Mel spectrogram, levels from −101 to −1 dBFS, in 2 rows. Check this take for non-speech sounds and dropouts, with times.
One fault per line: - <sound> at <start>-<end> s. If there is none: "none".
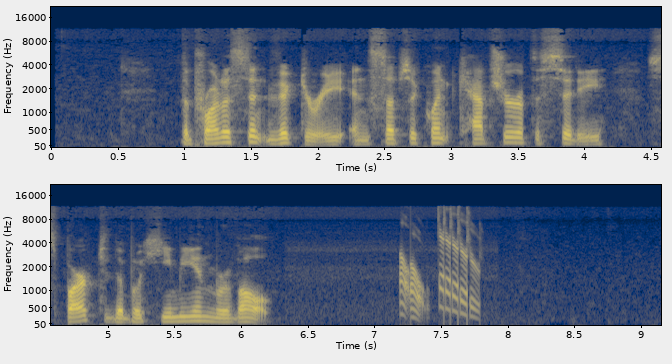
- chirp at 7.2-7.8 s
